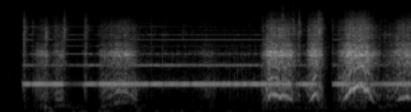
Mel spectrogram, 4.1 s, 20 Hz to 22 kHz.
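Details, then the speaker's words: HG-101 1/10 budget short course truck, 550 motor, out of the box: bursts of motor whine rising and falling over a high tone with a scuffing edge; sounds like rubbing, owner suspects the motor/pinion mesh is too tight, binding. "no still not right there's something wrong with this I wonder if the motors too tight"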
